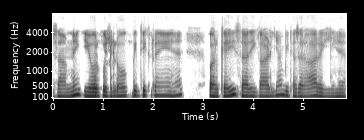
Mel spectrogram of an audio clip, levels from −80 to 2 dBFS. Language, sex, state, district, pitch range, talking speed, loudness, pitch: Hindi, male, Jharkhand, Ranchi, 130-155 Hz, 185 wpm, -20 LUFS, 140 Hz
